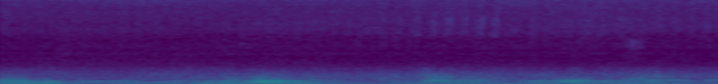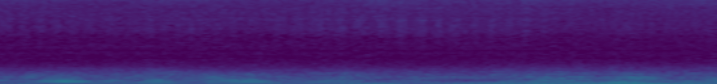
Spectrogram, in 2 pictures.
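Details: A steady low engine-like hum with tonal harmonics and background noise, with no clear animal sound. No insect buzzing or other calls stand out above the drone.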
